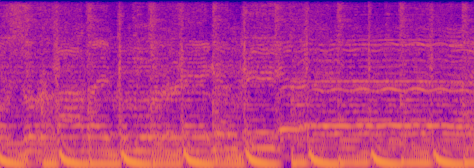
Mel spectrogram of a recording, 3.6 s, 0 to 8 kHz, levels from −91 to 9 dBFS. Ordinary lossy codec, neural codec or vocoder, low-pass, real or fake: none; none; none; real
